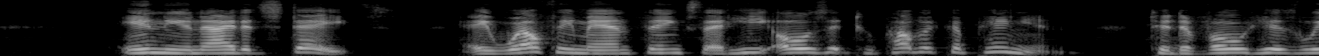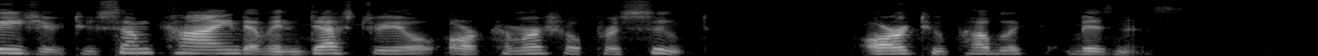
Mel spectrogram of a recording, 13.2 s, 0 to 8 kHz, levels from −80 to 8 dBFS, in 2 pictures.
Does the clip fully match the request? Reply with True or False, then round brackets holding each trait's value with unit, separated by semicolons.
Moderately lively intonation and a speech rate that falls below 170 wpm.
True (3.8 semitones; 140 wpm)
